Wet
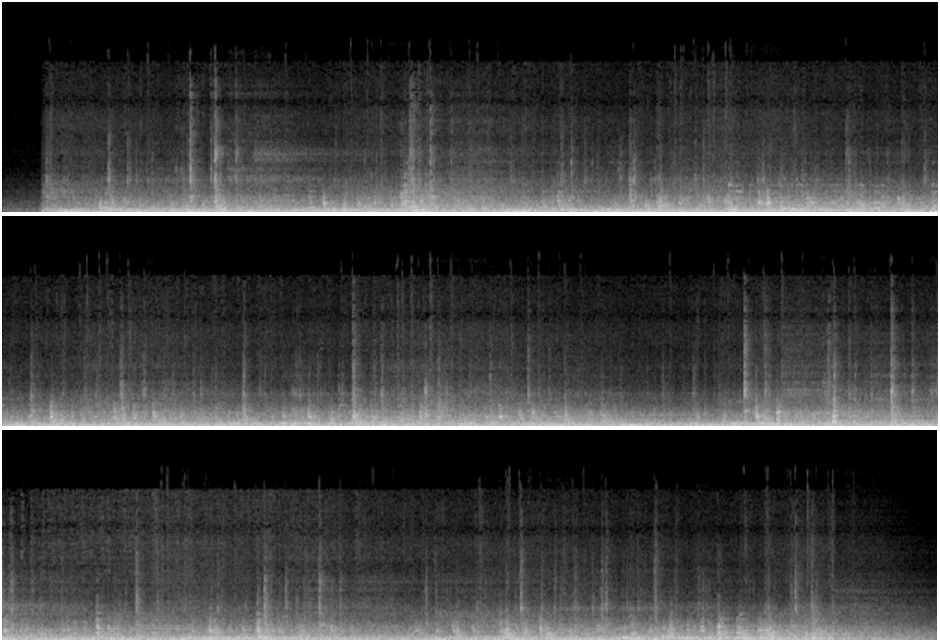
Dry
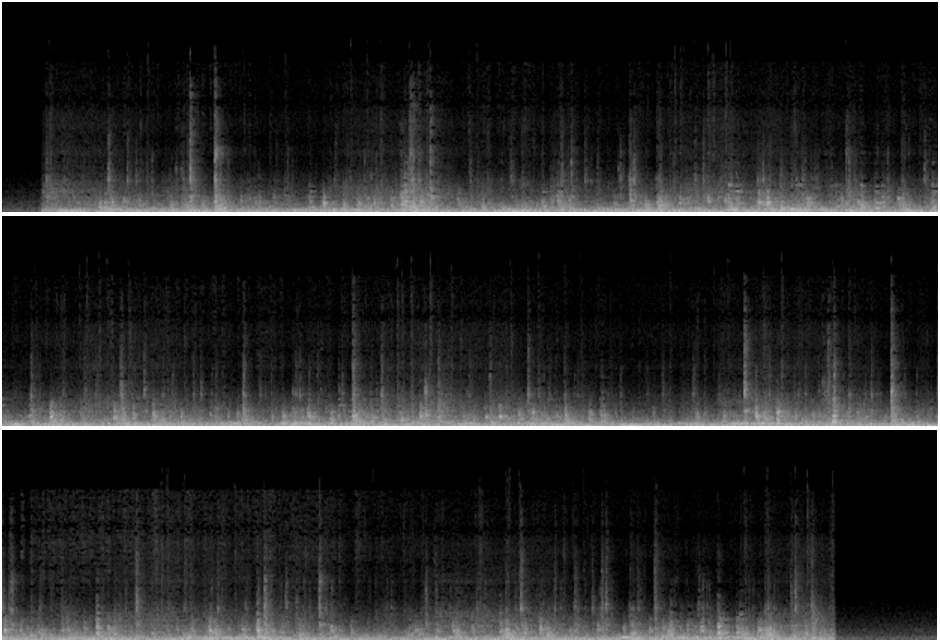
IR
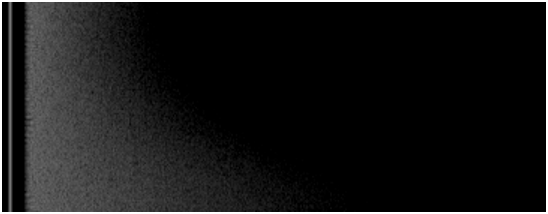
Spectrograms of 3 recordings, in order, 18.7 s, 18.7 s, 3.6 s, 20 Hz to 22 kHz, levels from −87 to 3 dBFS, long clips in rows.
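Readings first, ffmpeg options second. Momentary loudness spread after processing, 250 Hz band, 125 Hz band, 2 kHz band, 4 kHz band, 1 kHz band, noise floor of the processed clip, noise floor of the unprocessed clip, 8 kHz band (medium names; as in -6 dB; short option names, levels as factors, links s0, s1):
3 LU, +10.0 dB, +9.5 dB, +10.0 dB, +9.5 dB, +10.0 dB, -26 dBFS, -44 dBFS, +9.5 dB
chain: -filter_complex "[0:a]asplit=2[s0][s1];[1:a]atrim=start_sample=2205,asetrate=48510,aresample=44100,adelay=139[s2];[s1][s2]afir=irnorm=-1:irlink=0,volume=0.355[s3];[s0][s3]amix=inputs=2:normalize=0,volume=2.66"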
